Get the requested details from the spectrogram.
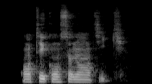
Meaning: anteconsonantal, preconsonantal
- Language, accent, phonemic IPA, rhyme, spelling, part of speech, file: French, France, /ɑ̃.te.kɔ̃.sɔ.nɑ̃.tik/, -ɑ̃tik, antéconsonantique, adjective, LL-Q150 (fra)-antéconsonantique.wav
